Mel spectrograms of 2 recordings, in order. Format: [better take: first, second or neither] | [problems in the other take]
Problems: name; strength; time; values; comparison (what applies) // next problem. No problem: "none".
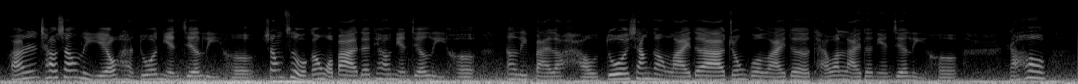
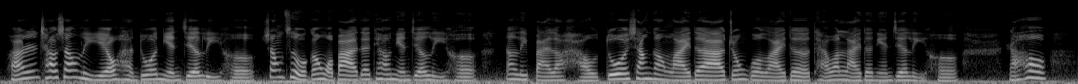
second | low rumble; loud; throughout; 8 dB below the speech; faint in the second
